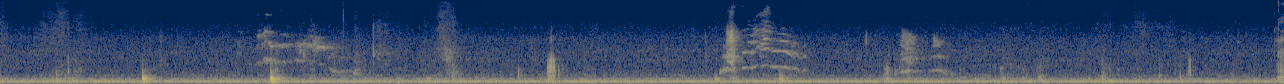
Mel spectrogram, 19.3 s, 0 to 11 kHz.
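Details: Kittens from the Australia kittens and attic crew, 16 December 2018: a few soft, arching meows, one near the start and a pair later on, rising then falling, over a steady low electrical hum with scattered faint clicks.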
